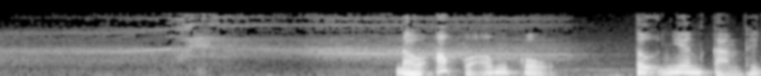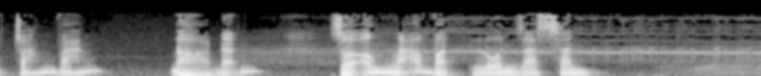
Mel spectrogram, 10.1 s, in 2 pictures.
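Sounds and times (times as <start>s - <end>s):
barn owl screeching in flight: 0.0s - 4.2s, 6.5s - 10.1s
speech: 2.6s - 9.2s.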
